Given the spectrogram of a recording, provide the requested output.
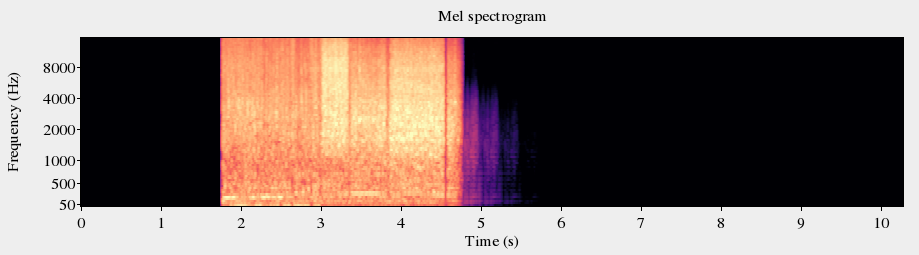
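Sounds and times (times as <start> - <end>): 
fuzzy warping warble: 1.8 - 5.1.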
